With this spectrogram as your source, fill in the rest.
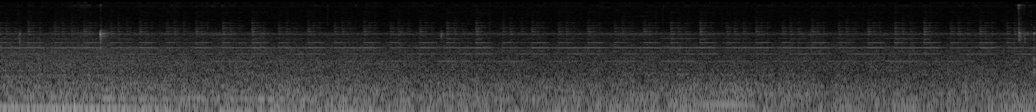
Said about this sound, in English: good thing trains aren't that long here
